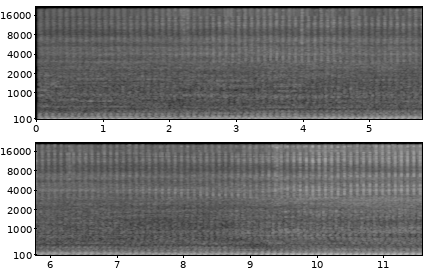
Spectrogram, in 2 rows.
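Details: Honda CB125F single at idle, knocking after warming up; a steady knock about three or four per second that builds slightly as revs rise, source unknown.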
